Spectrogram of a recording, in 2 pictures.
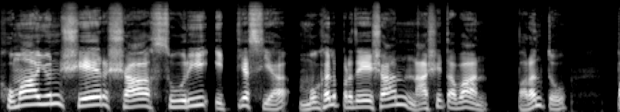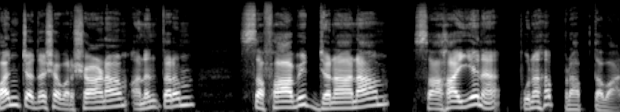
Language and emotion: Sanskrit, neutral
